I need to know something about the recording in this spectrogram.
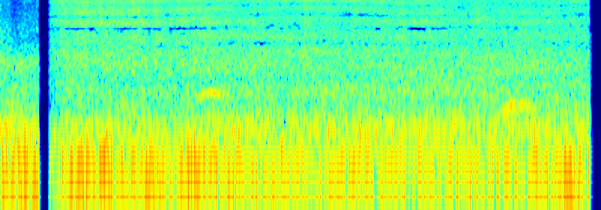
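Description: Steady rushing outdoor noise, with brief dead silences at the edits just after the start and at the end.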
